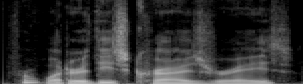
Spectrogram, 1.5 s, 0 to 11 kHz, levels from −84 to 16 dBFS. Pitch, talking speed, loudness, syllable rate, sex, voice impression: 120 Hz, 235 wpm, -17 LUFS, 6.1 syllables/s, male, masculine, adult-like, relaxed, weak, dark, slightly muffled, sincere, calm, reassuring, modest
